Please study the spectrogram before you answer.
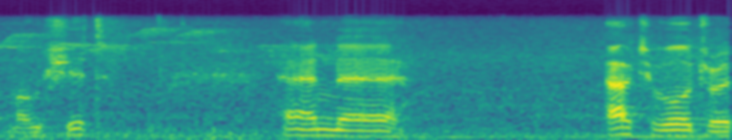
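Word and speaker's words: Mo Chit: have to go through a place called mosit and uh although that sounds like you're taking the pee out of a beloved Simpsons character that really is how you say it moit and uh out of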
